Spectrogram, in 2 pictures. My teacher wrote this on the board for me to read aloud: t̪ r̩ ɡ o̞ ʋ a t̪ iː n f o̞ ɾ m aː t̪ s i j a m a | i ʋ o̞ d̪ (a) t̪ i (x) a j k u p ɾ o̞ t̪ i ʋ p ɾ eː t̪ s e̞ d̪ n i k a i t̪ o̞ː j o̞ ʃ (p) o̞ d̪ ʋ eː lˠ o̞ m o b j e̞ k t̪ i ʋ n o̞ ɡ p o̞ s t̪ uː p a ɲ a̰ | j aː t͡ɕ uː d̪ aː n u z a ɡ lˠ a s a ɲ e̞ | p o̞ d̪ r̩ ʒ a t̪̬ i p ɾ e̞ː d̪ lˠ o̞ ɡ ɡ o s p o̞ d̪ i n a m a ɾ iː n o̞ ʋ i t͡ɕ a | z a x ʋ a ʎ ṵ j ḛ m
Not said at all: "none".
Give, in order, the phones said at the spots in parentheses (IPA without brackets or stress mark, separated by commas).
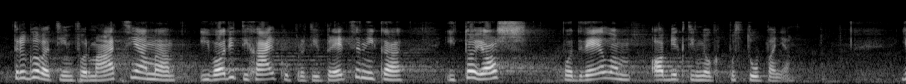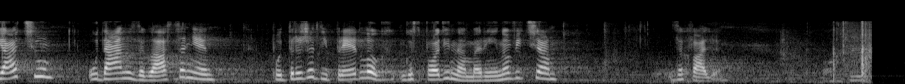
i, x, p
